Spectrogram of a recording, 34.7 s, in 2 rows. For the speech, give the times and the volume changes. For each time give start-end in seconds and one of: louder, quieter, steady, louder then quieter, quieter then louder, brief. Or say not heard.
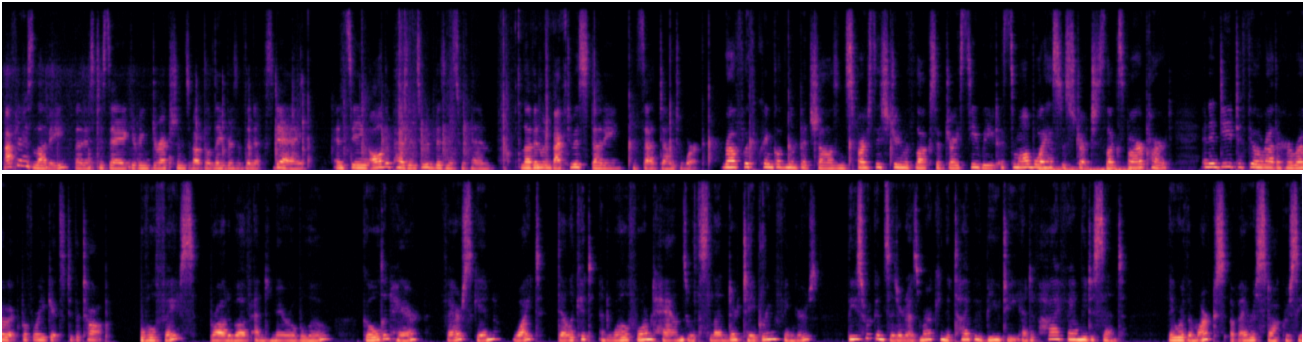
0.0-32.3 steady
32.9-34.6 brief.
